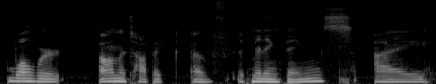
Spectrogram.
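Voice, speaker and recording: A man voicing a gentle, shy young man who has been shrunk to tiny size, speaking softly and stammering when flustered. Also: medium pitch, steady tone, takes it slowly, natural voice. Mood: tender. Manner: soft-spoken, hesitant, stammering when flustered. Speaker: character in a listener-directed romance audio. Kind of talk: audio roleplay drama.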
